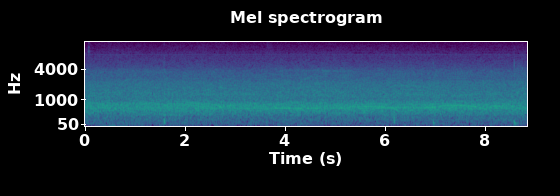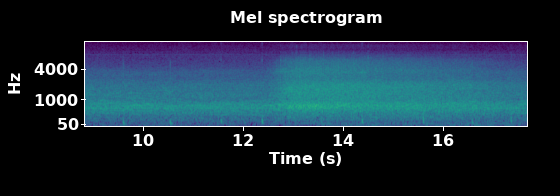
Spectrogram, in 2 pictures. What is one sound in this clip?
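A large stadium crowd murmurs steadily, then swells into a loud roar.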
